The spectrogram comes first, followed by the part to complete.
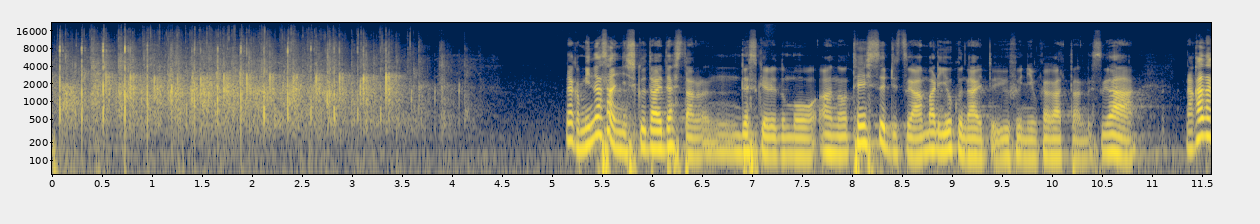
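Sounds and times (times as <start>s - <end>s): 
roomful of people clapping: 0.0s - 4.5s
speech: 5.2s - 11.5s.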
